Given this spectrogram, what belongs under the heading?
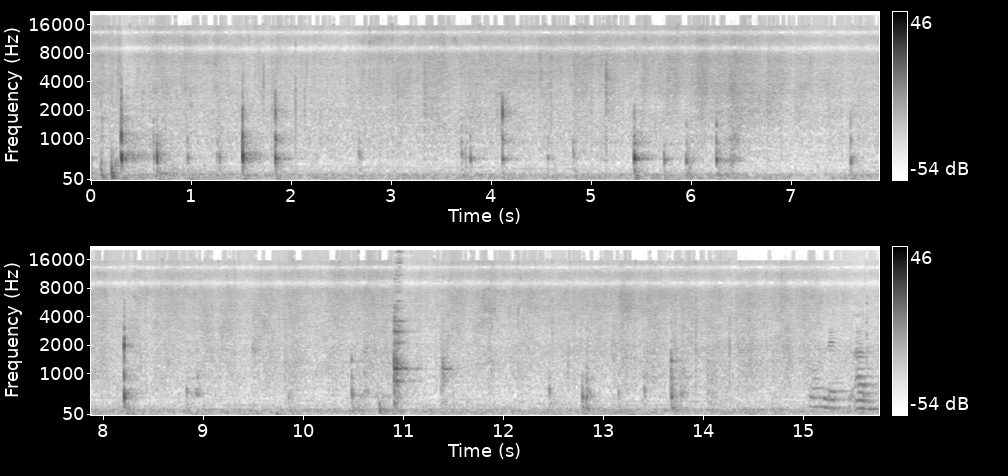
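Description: Ground pork fries in a pan with a constant sizzle, broken by repeated sharp scrapes and knocks of a spatula stirring it. No one speaks.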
